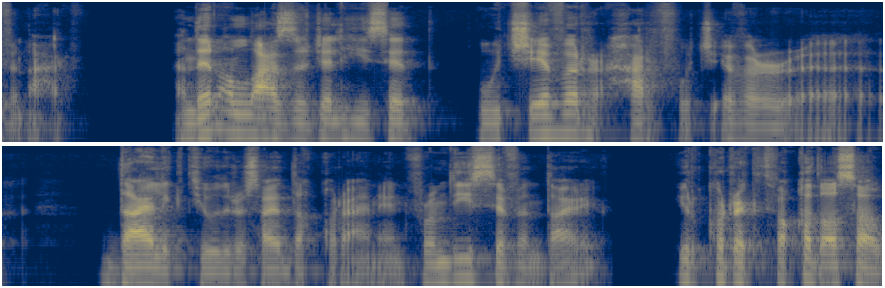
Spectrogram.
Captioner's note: dialect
